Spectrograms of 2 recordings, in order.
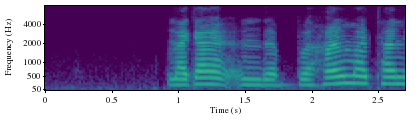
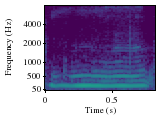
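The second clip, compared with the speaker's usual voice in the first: buzz; 2 semitones lower, 10 dB quieter than usual. Retold or imitated. Imitating the wasp buzz again.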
